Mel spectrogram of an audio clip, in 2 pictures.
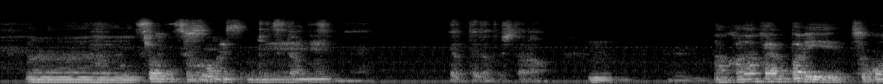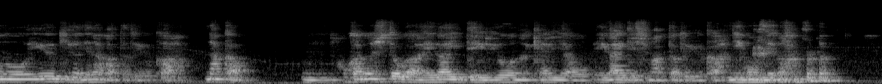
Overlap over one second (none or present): present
